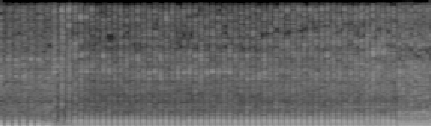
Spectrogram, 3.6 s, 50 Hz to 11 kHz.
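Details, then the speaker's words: Honda WB20XT4C 2-inch utility water pump, used 5 years, pumping lake water with throttle raised to nearly full speed; steady, fast, even engine beat with no knocks, misses or grinding, healthy running. "Pretty much full speed right now. So the pump is"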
